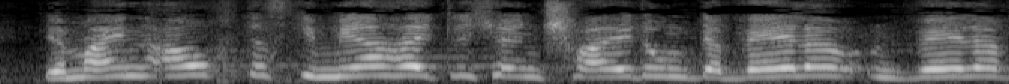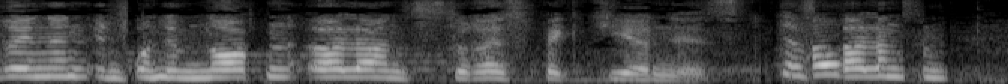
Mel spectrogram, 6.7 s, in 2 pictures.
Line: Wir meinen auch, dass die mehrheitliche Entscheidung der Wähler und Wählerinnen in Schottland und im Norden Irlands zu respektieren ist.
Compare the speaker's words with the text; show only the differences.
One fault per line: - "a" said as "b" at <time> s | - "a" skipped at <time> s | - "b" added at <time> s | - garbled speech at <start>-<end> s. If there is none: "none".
- "Schottland" skipped at 3.8 s
- garbled speech at 5.9-6.5 s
